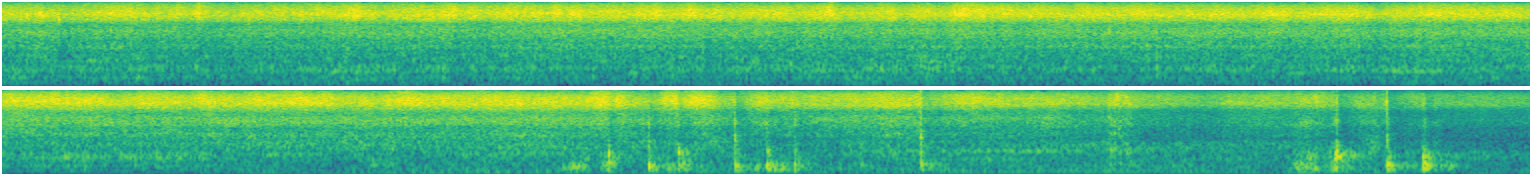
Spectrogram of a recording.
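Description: Beef and sliced onions sizzling in a hot wok, a steady hiss, with the metal ladle clanking and scraping against the wok in two short spells, about ten seconds in and near the end.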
